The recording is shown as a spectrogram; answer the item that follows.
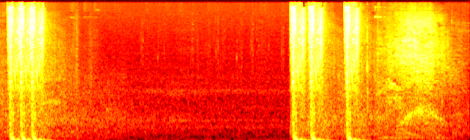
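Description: Gunfire in the DayZ video game: a quick burst of three sharp shots, a pause, then two more bursts of loud close cracks, followed by a rising hiss.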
